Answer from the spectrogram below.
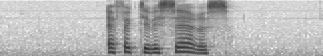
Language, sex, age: Norwegian, female, 22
